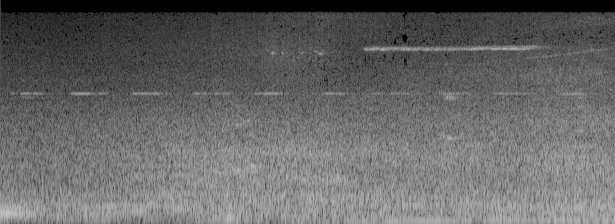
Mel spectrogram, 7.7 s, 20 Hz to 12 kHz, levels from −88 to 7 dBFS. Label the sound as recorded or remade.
recorded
